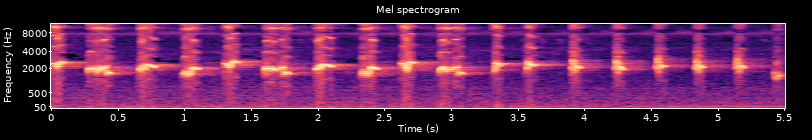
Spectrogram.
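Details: Yellow-vented bulbul repeating crisp, slurred chirps at a steady pace of about three per second, each note bending up then down, continuing without pause and ending on a lower falling note.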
